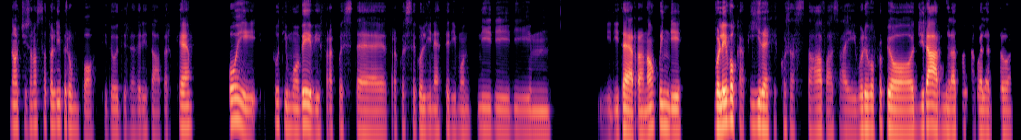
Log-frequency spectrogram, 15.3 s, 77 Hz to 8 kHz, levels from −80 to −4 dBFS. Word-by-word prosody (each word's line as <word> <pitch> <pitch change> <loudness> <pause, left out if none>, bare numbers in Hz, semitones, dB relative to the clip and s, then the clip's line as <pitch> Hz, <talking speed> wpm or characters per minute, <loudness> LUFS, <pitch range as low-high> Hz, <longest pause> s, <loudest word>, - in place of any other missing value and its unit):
No, 125 0 -1
ci 125 0 -17
sono 125 +1 -8
stato 130 0 -8
li 130 +1 -3
per 130 -1 -6
un 115 -1 -7
po', 95 -2 -10
ti - - -24
devo 110 -1 -9
dire 110 0 -21
la 105 - -18
verità 105 -1 -13
perché 120 +4 -2 0.4
poi 140 -8 +1 0.2
tu 135 - -9
ti 135 -2 -9
muovevi 115 -1 +2
fra 110 +2 -11
queste 105 -2 -6
fra - - -16
queste - - -14
collinette 105 0 -7
di 105 0 -13
mon 105 0 -12
di 110 0 -9
di 105 -1 -8
di, 105 0 -11
mhmm, 100 0 -8 0.7
di 100 -1 -20
di 105 +1 -8
terra, 100 -3 +5
no, 115 +4 +3
quindi 120 -4 0 0.4
volevo 130 +5 +9
capire 125 0 0
che 120 0 -24
cosa 120 -2 -15
stava 110 -1 -7
sai 105 0 -11
volevo 115 +2 +1
proprio 105 -3 +3
girarmela 115 -2 +5
tutta, 125 +3 -16
quella 105 -2 -4
zona. 105 0 -6
110 Hz, 180 wpm, -23 LUFS, 105-120 Hz, 0.7 s, volevo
